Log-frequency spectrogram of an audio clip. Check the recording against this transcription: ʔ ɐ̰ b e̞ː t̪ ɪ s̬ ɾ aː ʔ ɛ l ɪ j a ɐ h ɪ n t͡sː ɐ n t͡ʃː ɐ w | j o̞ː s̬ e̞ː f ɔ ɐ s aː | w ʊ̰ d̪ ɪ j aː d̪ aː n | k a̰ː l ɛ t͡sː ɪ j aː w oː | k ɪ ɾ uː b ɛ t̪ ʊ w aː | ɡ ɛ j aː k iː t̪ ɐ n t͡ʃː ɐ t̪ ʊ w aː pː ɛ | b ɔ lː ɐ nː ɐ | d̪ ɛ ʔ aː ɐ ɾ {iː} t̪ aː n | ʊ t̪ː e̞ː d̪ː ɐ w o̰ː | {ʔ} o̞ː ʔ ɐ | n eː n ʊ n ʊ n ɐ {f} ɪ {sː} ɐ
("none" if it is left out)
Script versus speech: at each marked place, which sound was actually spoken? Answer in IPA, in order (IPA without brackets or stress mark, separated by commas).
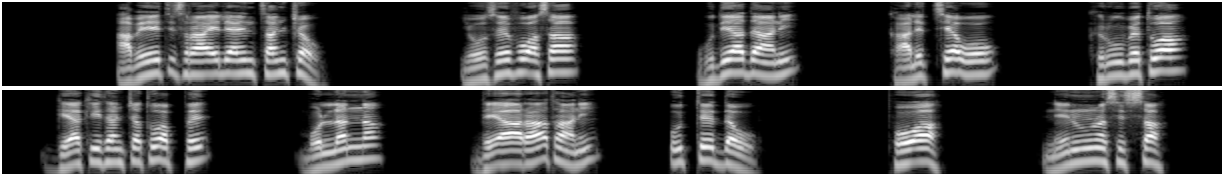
aː, p, s, sː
